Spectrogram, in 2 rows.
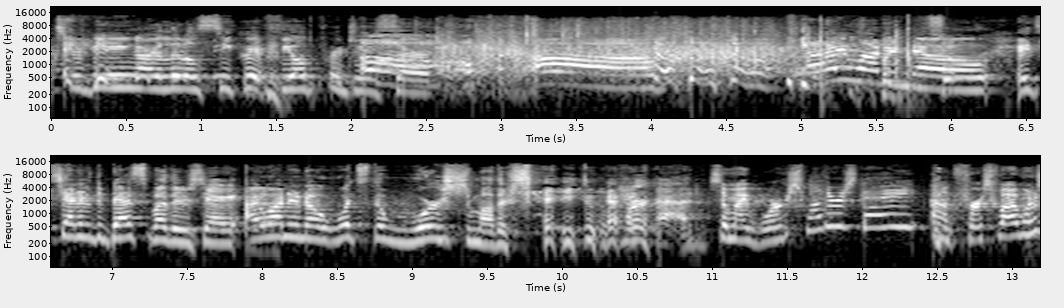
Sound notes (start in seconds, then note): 2.3 audience applauding; 9.8 laughing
